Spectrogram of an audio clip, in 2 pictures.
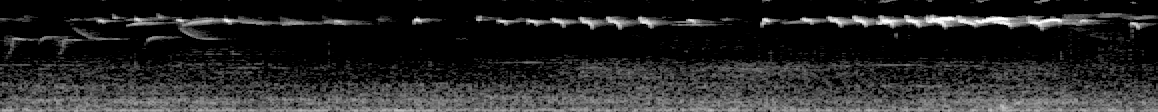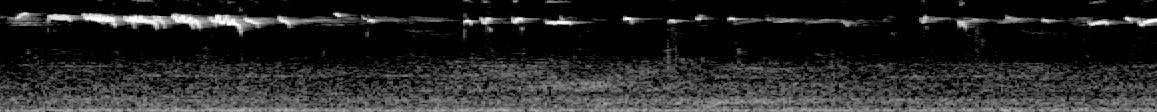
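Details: A Wallcreeper, which winters on Czech cliffs and quarries from November to March, delivers long runs of rapid, shrill, high chirps that swell louder mid-sequence and then break into shorter scattered bursts.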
